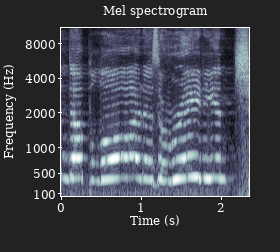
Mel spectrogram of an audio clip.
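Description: A woman singing solo into a handheld microphone, holding long, steady notes broken by a few short pauses and small dips in pitch.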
